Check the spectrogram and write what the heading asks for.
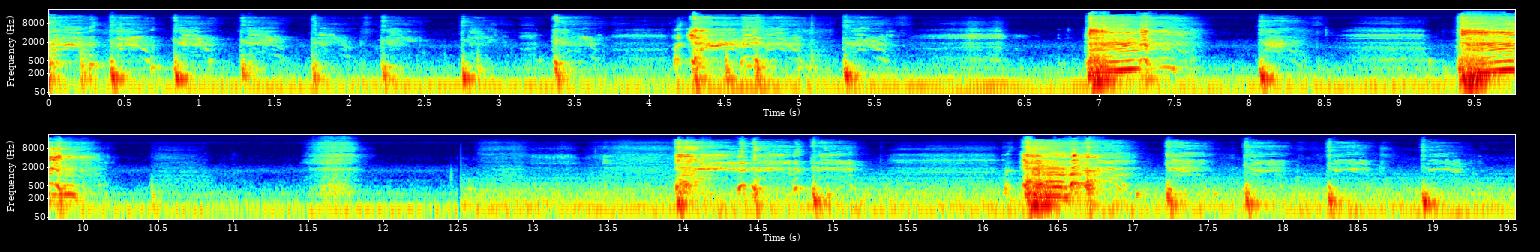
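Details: Harsh, explosive coughs in bursts with throat-clearing sounds in between; a barking cough that is getting worse.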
